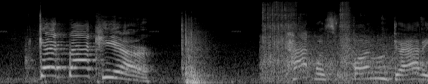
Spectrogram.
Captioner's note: door slams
